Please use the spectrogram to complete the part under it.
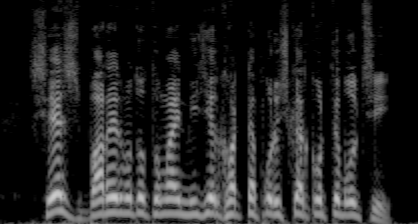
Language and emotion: Bengali, angry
